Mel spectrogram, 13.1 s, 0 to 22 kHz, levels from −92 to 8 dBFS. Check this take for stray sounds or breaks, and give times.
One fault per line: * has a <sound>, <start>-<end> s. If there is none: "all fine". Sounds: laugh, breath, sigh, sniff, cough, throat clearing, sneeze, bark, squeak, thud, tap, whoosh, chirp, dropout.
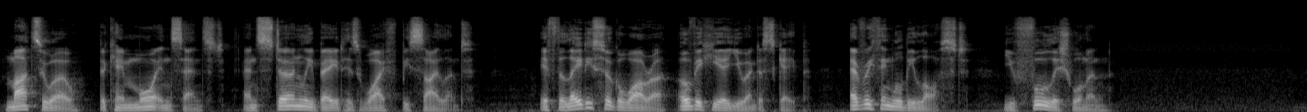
all fine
